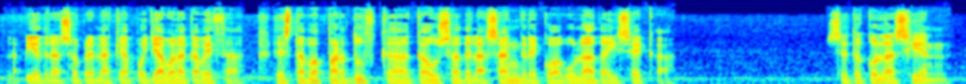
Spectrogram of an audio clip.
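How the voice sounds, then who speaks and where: A man's voice: low voice, fairly bright tone. A man narrating a fantasy novel as a scripted, dramatic audiobook.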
